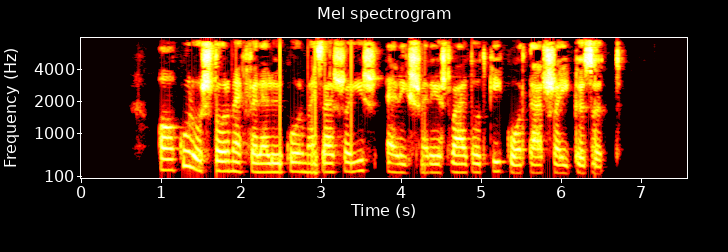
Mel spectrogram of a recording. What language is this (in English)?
Hungarian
